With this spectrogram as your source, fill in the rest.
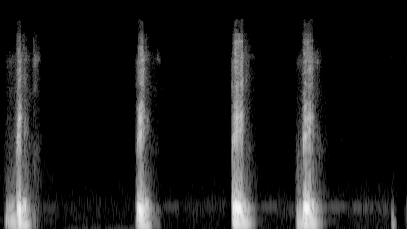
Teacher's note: Ele tem um ponto de articulação que é bilabial.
